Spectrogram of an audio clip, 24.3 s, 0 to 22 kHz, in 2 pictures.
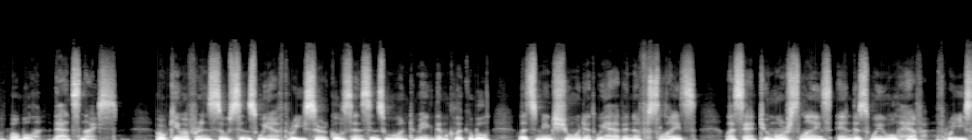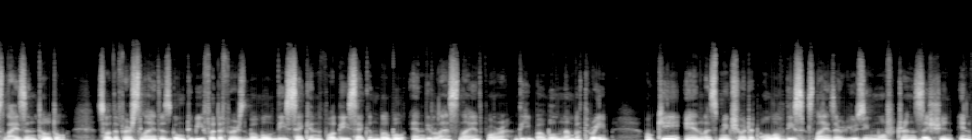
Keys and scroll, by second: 10.8 Return, 23.4-24.3 typing.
